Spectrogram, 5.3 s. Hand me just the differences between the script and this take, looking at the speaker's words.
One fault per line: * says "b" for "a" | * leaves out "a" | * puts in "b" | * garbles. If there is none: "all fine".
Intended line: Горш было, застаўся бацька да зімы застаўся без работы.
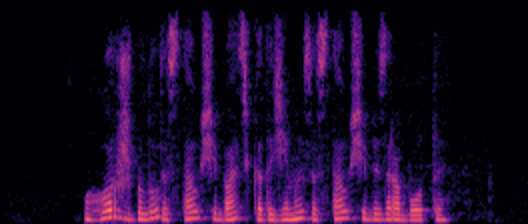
all fine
